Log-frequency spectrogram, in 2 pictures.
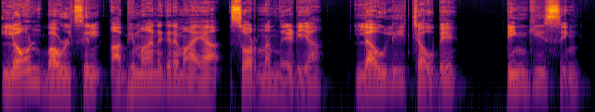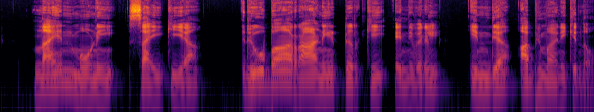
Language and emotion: Malayalam, neutral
